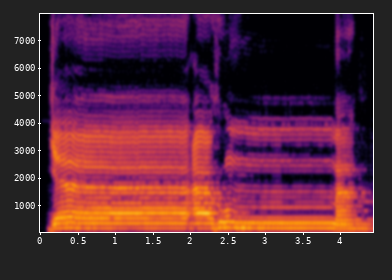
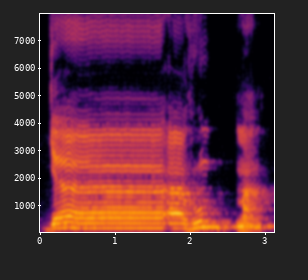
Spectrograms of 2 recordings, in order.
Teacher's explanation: Karena sudah dimasukkan kepada mim yang selanjutnya. Jadi mim ketemu mim yang pertama dimasukkan ke mim yang kedua. Berarti sukunnya sudah tidak berlaku.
